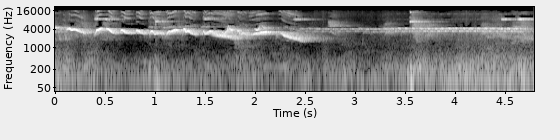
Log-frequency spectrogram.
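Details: Bred ultramarine grosbeak delivering a fast, wavering whistled run that slides down, then a long sustained high whistle, ending with a rising note.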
